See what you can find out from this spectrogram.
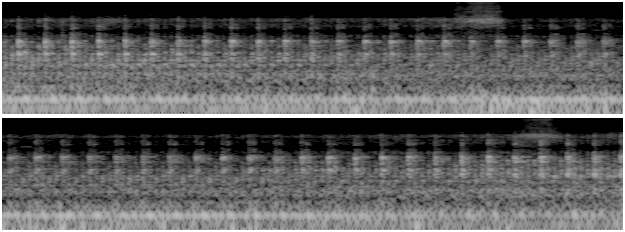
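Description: Steady diesel idle with a regular knock running under it, about two or three per second; the source of the knock is unclear.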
